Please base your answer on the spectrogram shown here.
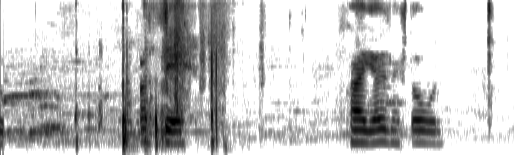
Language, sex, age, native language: Icelandic, male, 12, Icelandic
